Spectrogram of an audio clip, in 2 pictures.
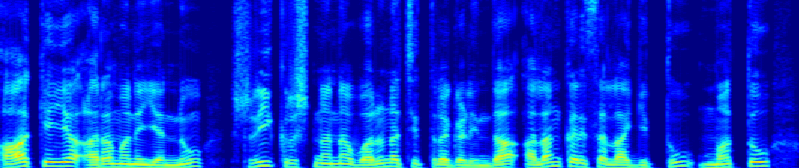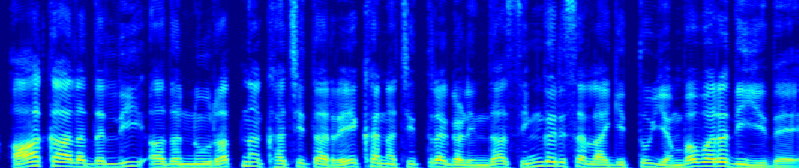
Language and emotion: Kannada, neutral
